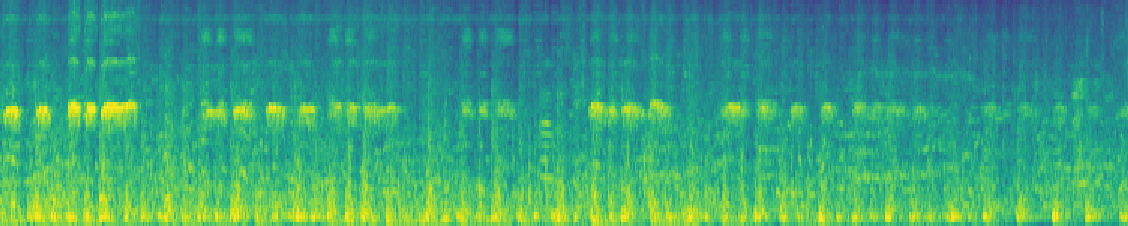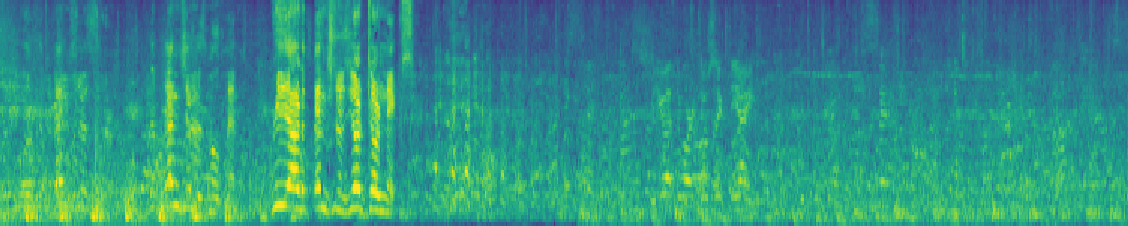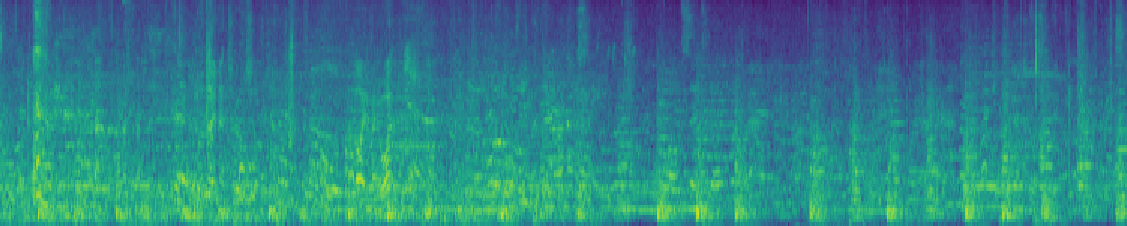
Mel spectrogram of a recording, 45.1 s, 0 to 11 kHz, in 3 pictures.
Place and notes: Tolpuddle Festival 2010 / PVA / World listening day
